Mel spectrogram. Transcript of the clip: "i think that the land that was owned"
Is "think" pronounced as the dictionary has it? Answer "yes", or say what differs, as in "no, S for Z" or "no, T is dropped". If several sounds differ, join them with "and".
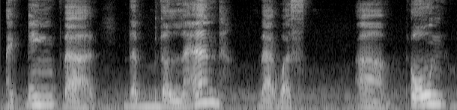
yes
